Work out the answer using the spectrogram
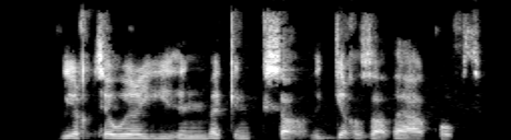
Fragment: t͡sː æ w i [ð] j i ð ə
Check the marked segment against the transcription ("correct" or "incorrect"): incorrect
